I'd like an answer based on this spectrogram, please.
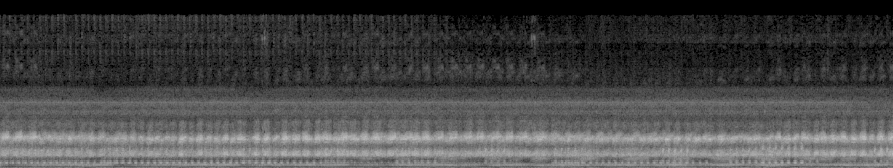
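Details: Many frogs croak together on a rainy night, with rapid overlapping rattles at an uneven pace of about three per second, beneath a persistent shrill hum and steady hiss.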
